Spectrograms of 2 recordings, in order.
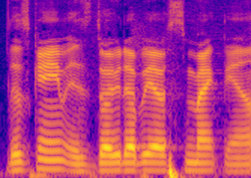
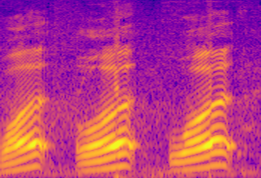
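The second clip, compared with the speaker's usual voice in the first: loud, forceful yell of 'what'. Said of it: "like, yelling at people".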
